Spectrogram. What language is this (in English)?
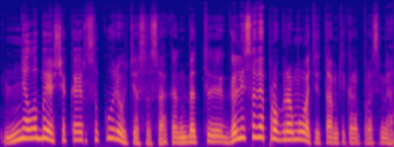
Lithuanian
